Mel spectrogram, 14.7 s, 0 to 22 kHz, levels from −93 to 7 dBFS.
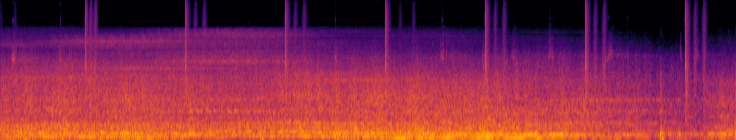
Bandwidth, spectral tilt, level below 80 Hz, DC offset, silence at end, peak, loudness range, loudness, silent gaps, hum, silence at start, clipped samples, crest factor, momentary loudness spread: over 20 kHz; -7 dB/octave; -34 dBFS; under 0.1%; 0 s; -2 dBFS; 5 LU; -20 LUFS; none; none; 0 s; under 0.1%; 16 dB; 10 LU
